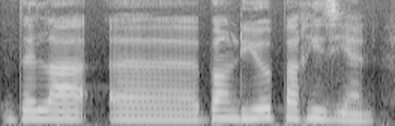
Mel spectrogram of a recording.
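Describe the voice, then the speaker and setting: On a very clean recording with a silent background, a woman speaks at a very slow pace in a dark, mellow tone. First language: Portuguese (speaking French). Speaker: journalist and author giving a talk. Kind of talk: public lecture. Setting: conference hall with audience. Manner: halting, many hesitations.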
